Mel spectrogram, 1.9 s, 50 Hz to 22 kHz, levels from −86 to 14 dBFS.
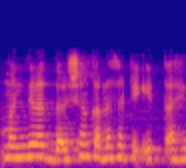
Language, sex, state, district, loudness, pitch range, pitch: Marathi, female, Maharashtra, Pune, -14 LUFS, 210-255 Hz, 240 Hz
